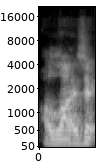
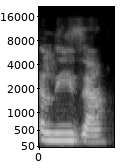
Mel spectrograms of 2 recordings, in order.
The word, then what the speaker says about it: Aliza: worldwide it is my distinct pleasure to welcome Eliza to the conversations with Allan hello there hi thank you so much for being here it's pronounced Alisa ala ala yeah isely and it means it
